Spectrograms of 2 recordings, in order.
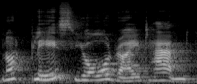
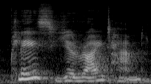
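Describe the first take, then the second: First: Your said fully as yore; full your. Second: Your a weak yuh, Place stressed; reduced your. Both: Shown as a demonstration.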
